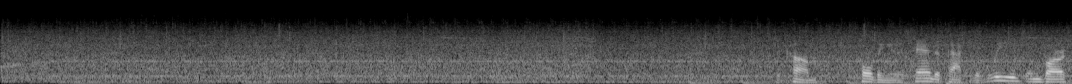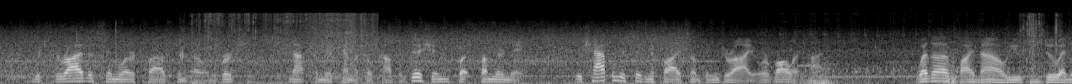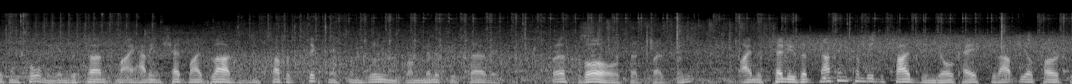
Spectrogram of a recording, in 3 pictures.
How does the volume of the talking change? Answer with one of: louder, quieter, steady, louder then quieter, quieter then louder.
steady.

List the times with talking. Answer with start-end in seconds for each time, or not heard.
7.7-19.0, 19.9-32.1.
